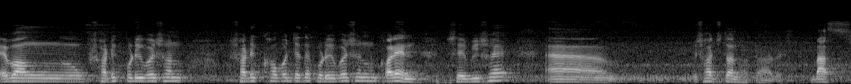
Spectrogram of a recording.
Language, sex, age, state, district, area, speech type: Bengali, male, 30-45, West Bengal, Howrah, urban, spontaneous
